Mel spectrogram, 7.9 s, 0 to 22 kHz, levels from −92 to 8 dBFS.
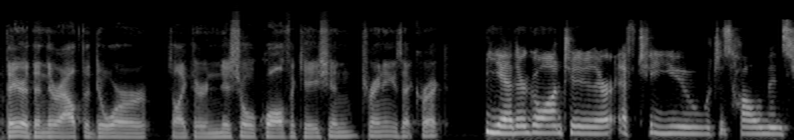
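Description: There are no technical faults to describe at any point in the speech.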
